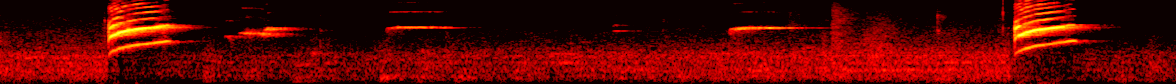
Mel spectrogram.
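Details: Canary recording aimed at young canaries learning to sing: two loud, rising, harmonic notes about four and a half seconds apart, with quiet short whistles between.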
